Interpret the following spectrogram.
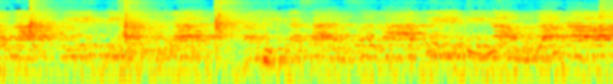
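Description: A group of voices singing together without instruments, with three sharp claps about a second apart in the first half.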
